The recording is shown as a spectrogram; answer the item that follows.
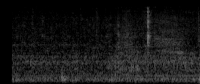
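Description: Water splashing and bubbling steadily at the surface of a fish tank where a pipe enters the water, with one brief sharp tick about one and a half seconds in.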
